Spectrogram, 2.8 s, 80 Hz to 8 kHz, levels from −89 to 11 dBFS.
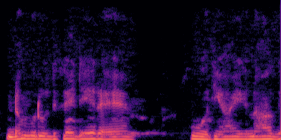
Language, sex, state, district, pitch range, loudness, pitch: Rajasthani, male, Rajasthan, Churu, 150-170 Hz, -23 LUFS, 160 Hz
